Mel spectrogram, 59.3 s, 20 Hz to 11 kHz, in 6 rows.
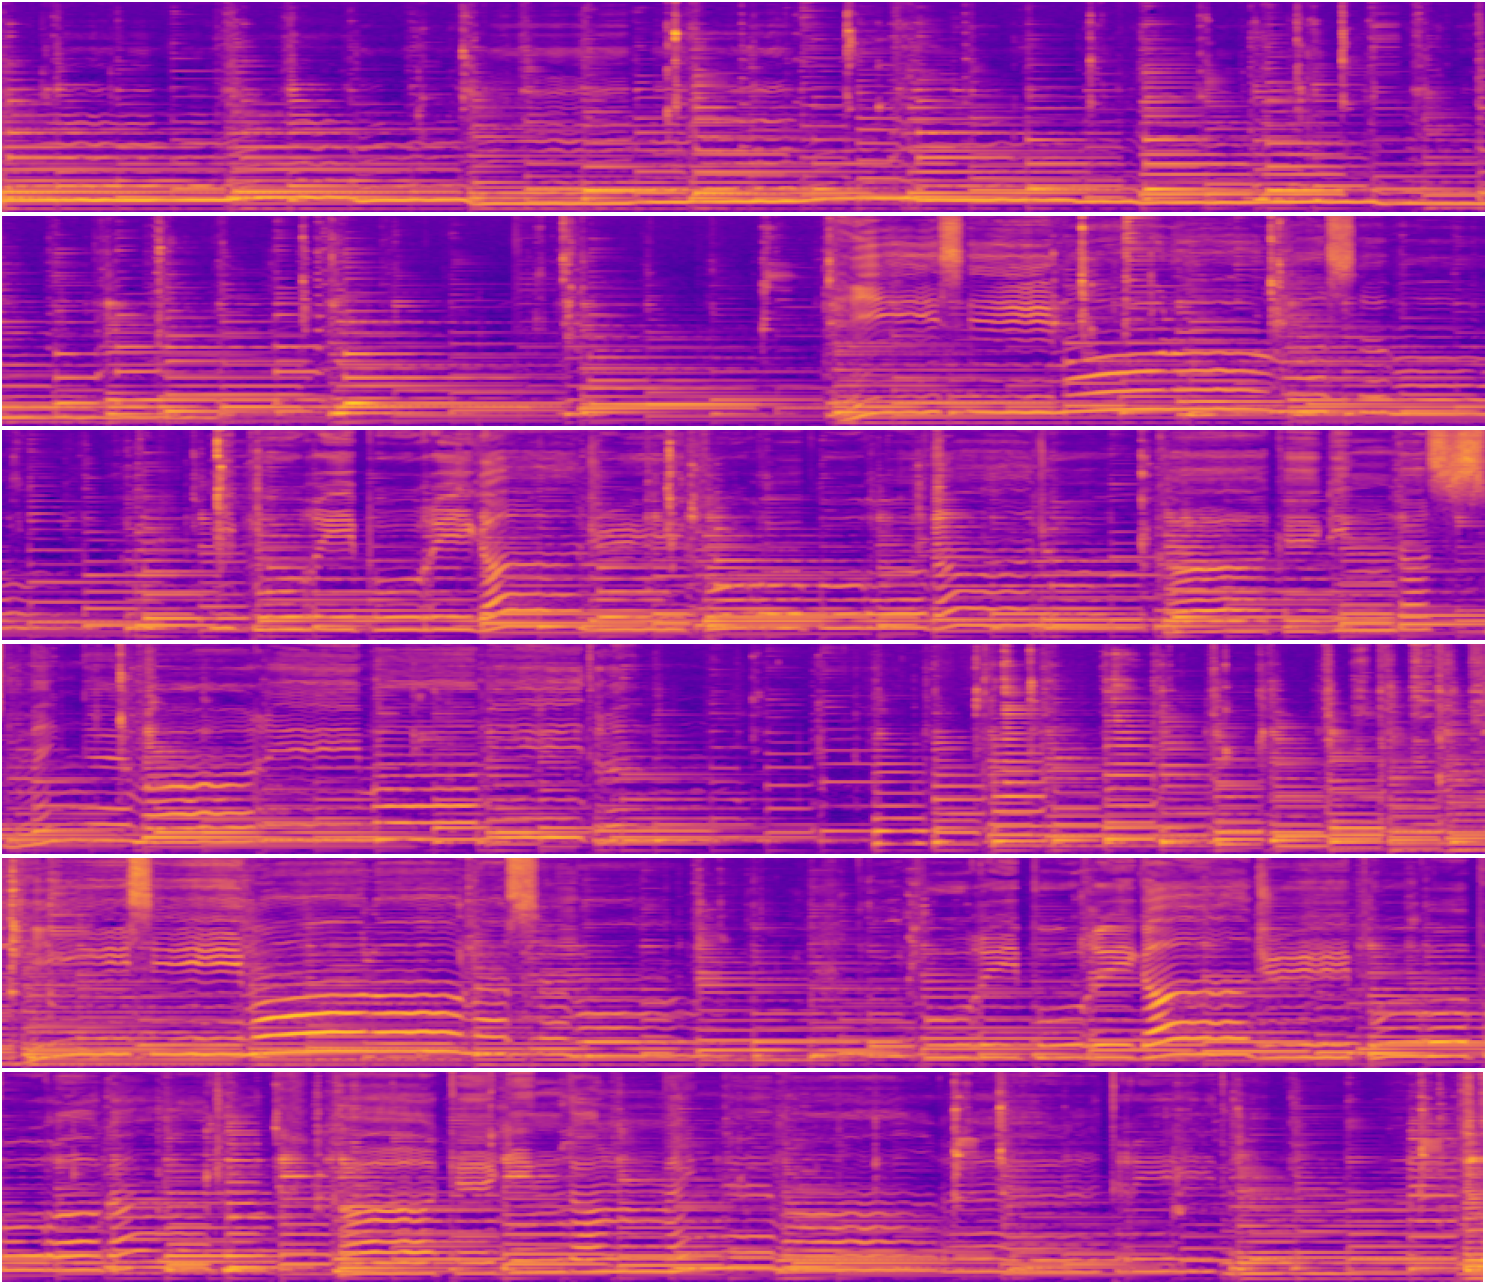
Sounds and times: Lullaby: 0.0s - 12.5s, 15.0s - 35.1s, 38.8s - 44.4s.

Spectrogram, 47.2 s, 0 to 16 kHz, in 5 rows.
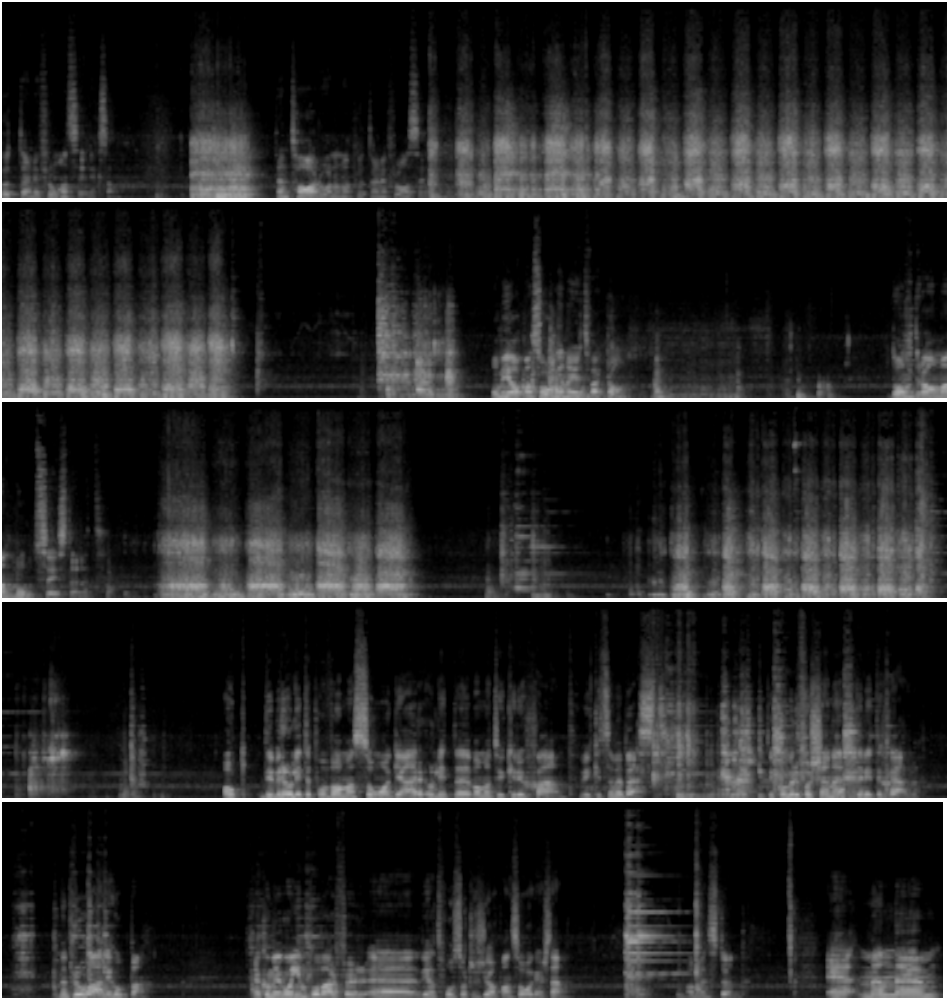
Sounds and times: Sawing: 1.9s - 2.6s, 4.3s - 11.9s, 20.4s - 23.1s, 25.3s - 28.3s.

